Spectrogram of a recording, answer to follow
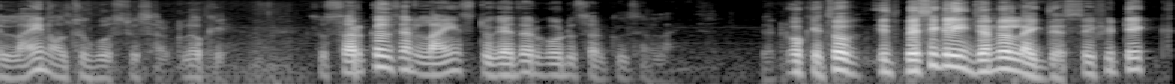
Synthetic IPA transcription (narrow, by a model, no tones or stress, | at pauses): əlãɪ̃nɔːlsoɡoːz̥ʈusəɾkəloːkʰḛ | soːsəɾkəlsɛ̃ɳɖlãɪ̃nsʈuɡɛd̪əɾɡoːʈusəɾkəlsɛ̃ɳɖlã̰ɪ̃ns | oːkesoːɪʈsbeːsɪk̬liɪ̃nd͡ʒɛnəɾəllaɪk̚d̪ɪsːoɪfjuʈeːk̚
